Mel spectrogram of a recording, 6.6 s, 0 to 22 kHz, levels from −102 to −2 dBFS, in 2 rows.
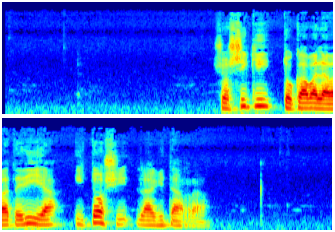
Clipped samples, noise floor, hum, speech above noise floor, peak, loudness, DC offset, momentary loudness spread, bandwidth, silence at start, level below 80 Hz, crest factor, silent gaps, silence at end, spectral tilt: under 0.1%; -67 dBFS; none; 50 dB; -2 dBFS; -17 LUFS; under 0.1%; 19 LU; 15.5 kHz; 2.15 s; -60 dBFS; 18 dB; none; 1.3 s; -5.5 dB/octave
